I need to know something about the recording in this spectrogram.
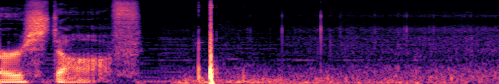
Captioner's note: lid pops; ravioli sizzles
